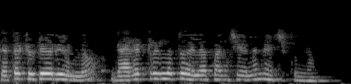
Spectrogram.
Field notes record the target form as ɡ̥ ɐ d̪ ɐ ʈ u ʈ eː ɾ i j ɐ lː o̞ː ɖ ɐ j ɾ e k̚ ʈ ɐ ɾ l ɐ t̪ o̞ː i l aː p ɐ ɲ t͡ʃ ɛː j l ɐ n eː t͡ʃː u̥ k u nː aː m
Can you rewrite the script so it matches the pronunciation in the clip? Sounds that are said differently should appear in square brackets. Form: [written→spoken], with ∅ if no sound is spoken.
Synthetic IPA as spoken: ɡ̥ ɐ [d̪→t̪] ɐ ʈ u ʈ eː ɾ i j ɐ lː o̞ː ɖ ɐ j ɾ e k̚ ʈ ɐ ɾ l ɐ t̪ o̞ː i l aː p ɐ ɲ t͡ʃ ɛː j l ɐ n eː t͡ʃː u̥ k u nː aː m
